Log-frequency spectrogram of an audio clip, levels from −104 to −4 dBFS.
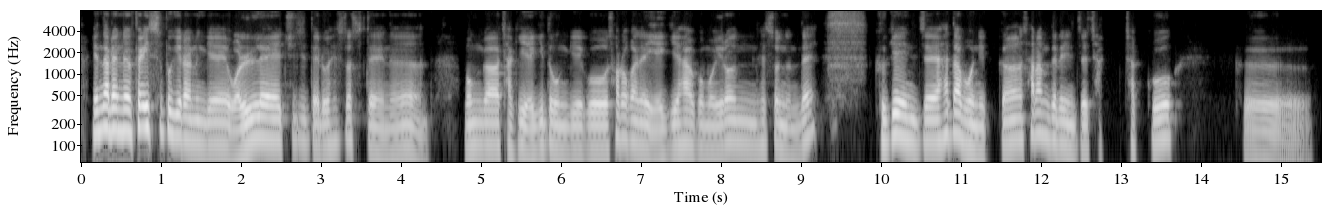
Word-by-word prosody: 옛날에는 165 -1 +6
페이스북이라는 145 - +3
게 105 0 +1
원래 120 +7 +4
취지대로 115 -4 -5
했었을 120 +2 -9
때에는 90 -3 -4 0.4
뭔가 105 +1 0
자기 100 0 -3
얘기도 100 +4 -2
옮기고 95 +1 0
서로 130 +5 -2
간에 105 -6 0
얘기하고 100 +4 -2
뭐 95 0 -3
이런 110 0 -2
했었는데 105 - -4 0.7
그게 135 +4 +3
인제 115 -1 +1
하다 145 +4 +2
보니까 110 +3 -1
사람들이 125 -6 -2
인제 95 0 -3
자 - - -20 0.3
자꾸 125 +3 -2 0.7
그 80 -2 -6
110 Hz, 265 characters per minute, -23 LUFS, 95-120 Hz, 0.7 s, 옛날에는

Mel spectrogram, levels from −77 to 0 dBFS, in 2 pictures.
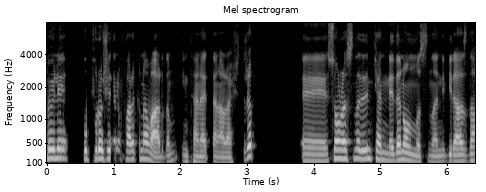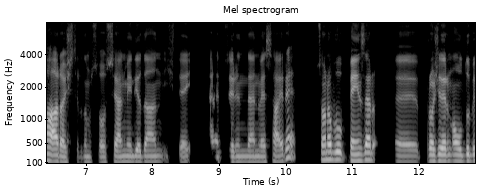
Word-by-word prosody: böyle 185 0 +4 0.2
bu 175 - +2
projelerin 180 +1 +1
farkına 170 0 +1
vardım 125 - +2
internetten 115 -1 -3
araştırıp. 105 - 0 0.7
Eee, 135 -1 +1
sonrasında 180 +2 +4
dedim 180 +1 +3
ki, 175 -1 0
hani, 155 -2 +2
"Neden 145 +3 +4
olmasın?" 125 -6 0
Hani, 120 +1 -4
biraz 130 -1 +3
daha 140 -1 +4
araştırdım 110 -2 -1
sosyal 110 +1 -4
medyadan, 115 0 -3
işte, - - -12 0.4
internet - - -10
üzerinden 115 0 -4
vs. 110 - -12 0.7
Sonra, 155 +1 +1
bu 160 -1 0
benzer, 135 +3 +3 0.3
eee, 120 -1 -4
projelerin 130 0 +1
olduğu 130 +1 -1
bir - - -1
130 Hz, 145 wpm, -25 LUFS, 115-160 Hz, 0.7 s, böyle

